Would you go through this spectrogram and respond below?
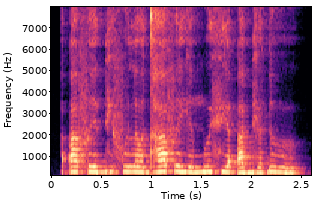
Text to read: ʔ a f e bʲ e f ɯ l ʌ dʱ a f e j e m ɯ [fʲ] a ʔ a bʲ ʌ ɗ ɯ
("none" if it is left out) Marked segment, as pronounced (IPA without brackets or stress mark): fʲ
